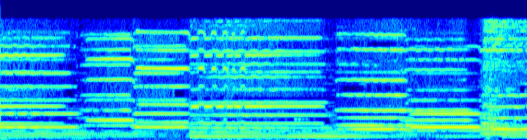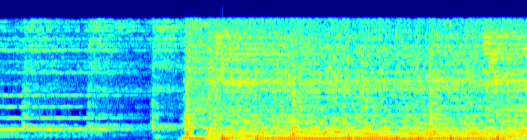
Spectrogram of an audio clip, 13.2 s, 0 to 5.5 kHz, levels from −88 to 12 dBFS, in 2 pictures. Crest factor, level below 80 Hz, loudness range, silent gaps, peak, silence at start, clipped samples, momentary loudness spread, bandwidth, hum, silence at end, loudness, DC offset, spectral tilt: 18 dB; -24 dBFS; 13 LU; none; 0 dBFS; 0 s; under 0.1%; 16 LU; 5 kHz; none; 0 s; -19 LUFS; under 0.1%; -8 dB/octave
